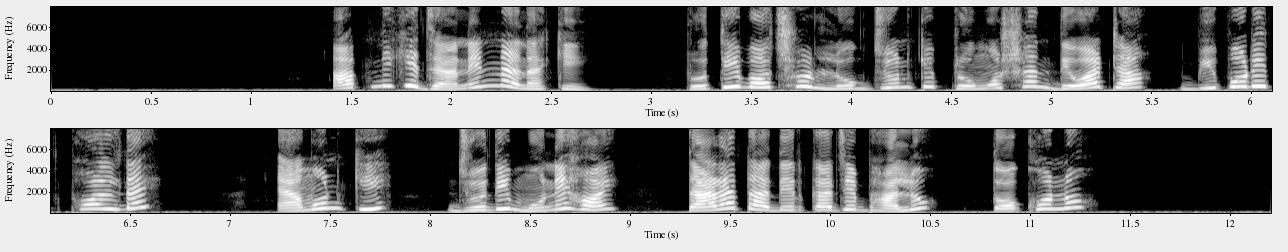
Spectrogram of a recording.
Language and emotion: Bengali, disgusted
